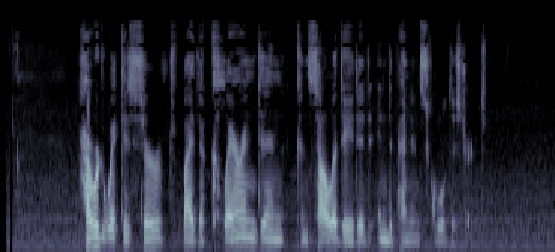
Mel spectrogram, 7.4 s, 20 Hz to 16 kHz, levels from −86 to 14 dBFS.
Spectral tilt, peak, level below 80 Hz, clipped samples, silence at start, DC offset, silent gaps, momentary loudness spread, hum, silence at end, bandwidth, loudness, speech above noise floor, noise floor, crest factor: -4 dB/octave; 0 dBFS; -70 dBFS; under 0.1%; 1.05 s; under 0.1%; none; 15 LU; none; 0.95 s; 11.5 kHz; -24 LUFS; 29 dB; -53 dBFS; 24 dB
